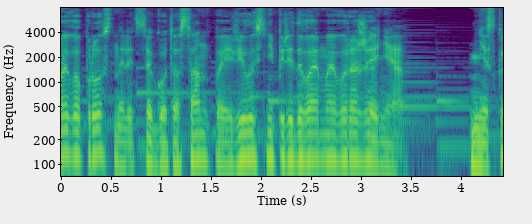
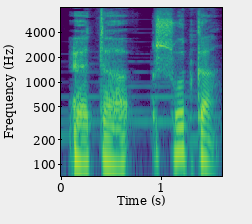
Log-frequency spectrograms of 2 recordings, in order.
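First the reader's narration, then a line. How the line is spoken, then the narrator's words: Strained voice. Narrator (Russian): сдавленным голосом спросил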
